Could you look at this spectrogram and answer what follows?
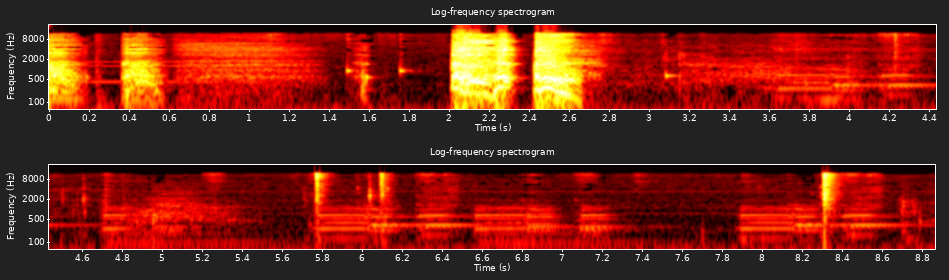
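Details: Several harsh, forceful coughs, the loudest two close together, then chiming tones, from an adult who says they have pneumonia, wheezing since yesterday, unsure whether asthma or pneumonia; cough.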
